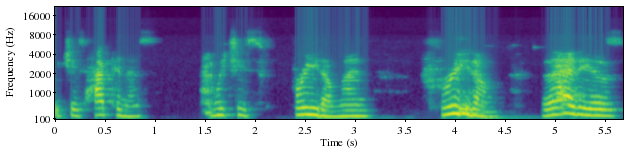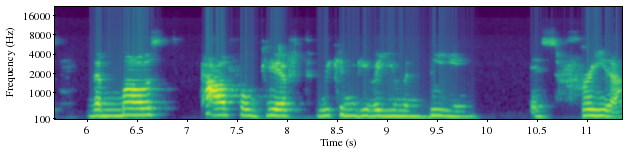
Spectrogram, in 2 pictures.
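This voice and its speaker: Speaking in a Portuguese accent, a woman talks at a very slow pace with long, frequent pauses. Her medium-pitched voice is somewhat breathy, and her intonation is fairly even. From Portugal. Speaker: life coach. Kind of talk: interview.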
